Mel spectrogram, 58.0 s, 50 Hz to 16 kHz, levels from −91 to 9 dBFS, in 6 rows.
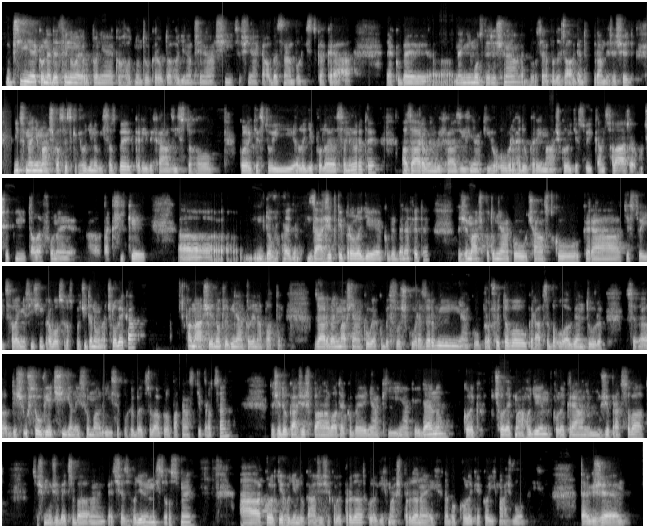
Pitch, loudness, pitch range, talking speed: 105 Hz, -18 LUFS, 100-110 Hz, 155 wpm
